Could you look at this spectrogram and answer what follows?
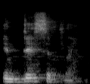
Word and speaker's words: indiscipline: Indiscipline, the stress is on the second syllable.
